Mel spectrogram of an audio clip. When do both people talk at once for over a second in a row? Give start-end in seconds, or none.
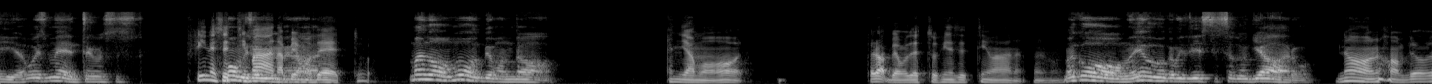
2.2-3.5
